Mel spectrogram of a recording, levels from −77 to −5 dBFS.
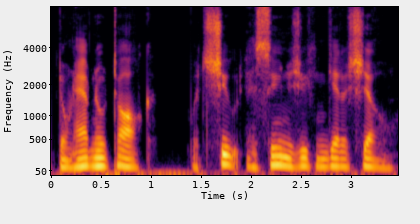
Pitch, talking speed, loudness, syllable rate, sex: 95 Hz, 240 wpm, -17 LUFS, 4.7 syllables/s, male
